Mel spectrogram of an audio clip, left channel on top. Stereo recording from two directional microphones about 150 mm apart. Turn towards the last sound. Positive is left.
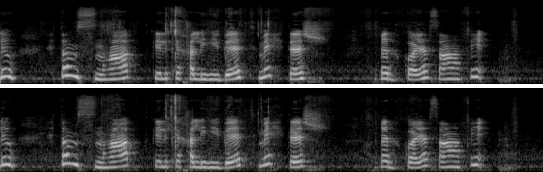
turn(degrees=35)  # may be behind; listen again after turning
